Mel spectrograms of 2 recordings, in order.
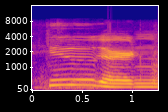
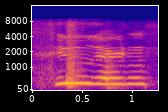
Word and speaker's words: Hoegaarden: we gotta say uh apparently everyone pronounces it hugh garden but me who garden or whatever ho garden it says whole garden c double a who garden you know what i'm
